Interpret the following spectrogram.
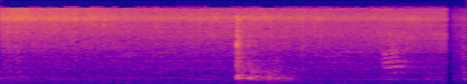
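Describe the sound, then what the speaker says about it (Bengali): Bitter gourd and onion fry in a pan with a steady low sizzle, broken midway by a single stir or scrape and a softer clatter near the end. "করলা আর পেঁয়াজ ভাজা হয়ে গেছে"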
